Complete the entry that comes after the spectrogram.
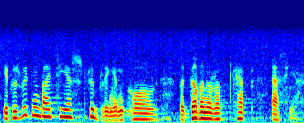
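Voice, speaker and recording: An actor playing a pedantic, polite professor and amateur sleuth in a 1940s radio mystery, speaking a little hesitantly. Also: male voice, fairly high pitch, sing-song, normal speed, loud music behind the voice, rough recording. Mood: measured, reminiscent. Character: slightly pedantic, smallish gentleman psychology professor, amateur sleuth. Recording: old 1940s radio broadcast.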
